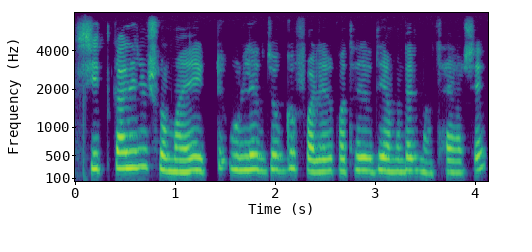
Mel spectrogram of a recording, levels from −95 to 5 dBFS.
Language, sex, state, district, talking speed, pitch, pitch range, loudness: Bengali, female, West Bengal, North 24 Parganas, 145 wpm, 235 Hz, 215-255 Hz, -16 LUFS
